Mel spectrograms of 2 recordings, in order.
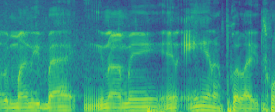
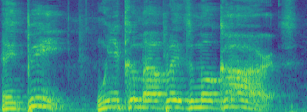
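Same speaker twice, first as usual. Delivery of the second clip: much higher, slow called-out invitation; neighbor calling; 12 semitones higher, slower than usual. Retold or imitated. The neighbor guy calling Pete to play cards, high and slow. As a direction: call out to him across the street. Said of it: "the guy down the street said".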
